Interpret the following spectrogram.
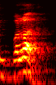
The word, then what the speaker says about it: blood: जैसे ब्लड, ब्लड में आ का उच्चारण आ रहा है, आ का उच्चारण आ रहा है, ब्लड।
